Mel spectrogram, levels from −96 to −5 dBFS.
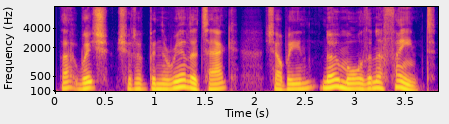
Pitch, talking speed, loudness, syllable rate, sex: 145 Hz, 235 wpm, -16 LUFS, 4.8 syllables/s, male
